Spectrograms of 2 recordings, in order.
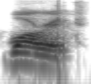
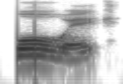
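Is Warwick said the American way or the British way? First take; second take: British; American. First: Warwick is said with the speaker's own pronunciation. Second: Warwick is said the way the listeners say it. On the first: This is the name's proper pronunciation. The speaker calls it right. "which is War- Warwick" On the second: This is how the listeners pronounce the name. The speaker calls it wrong. "not Warwick, as you guys say"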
